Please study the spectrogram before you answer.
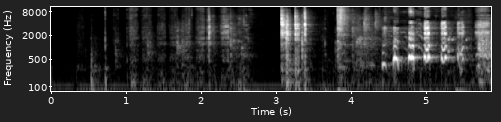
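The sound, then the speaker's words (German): A knife cutting kiwis: a run of rasping, scraping strokes, soft at first and then louder and sharper, with short knocks and clicks of the blade. “jetzt schneiden wir erstmal die Kiwis”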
